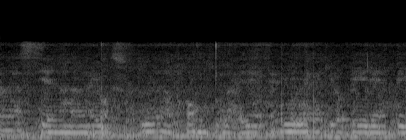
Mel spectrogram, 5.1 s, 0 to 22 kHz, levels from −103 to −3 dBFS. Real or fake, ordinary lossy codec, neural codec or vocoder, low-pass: fake; none; codec, 16 kHz, 4 kbps, FreqCodec, larger model; 7.2 kHz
